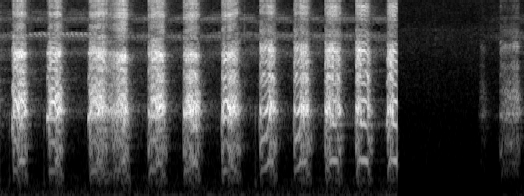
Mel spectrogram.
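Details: Hen red junglefowl giving a male-attracting call: about a dozen loud, raspy clucks at a brisk, fairly even pace, stopping abruptly, followed by near silence and one faint final note.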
